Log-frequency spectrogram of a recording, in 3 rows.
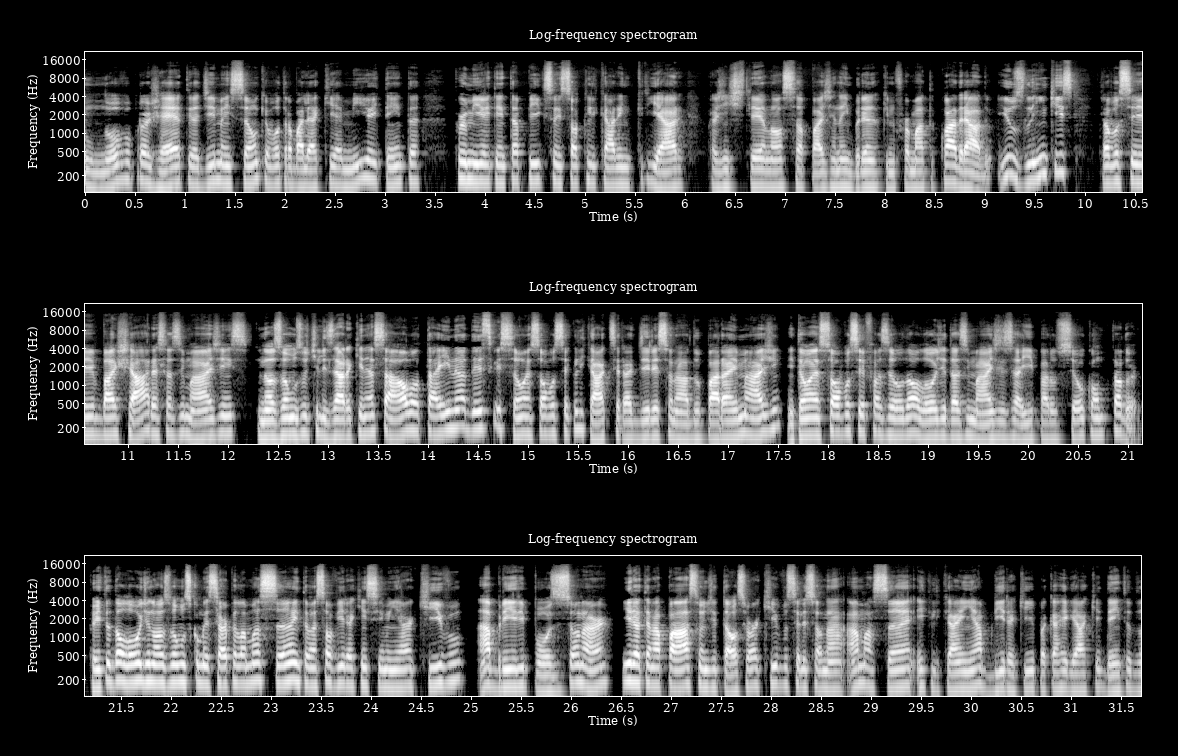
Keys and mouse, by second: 6.0 click, 28.0 click, 29.0-31.7 drag.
